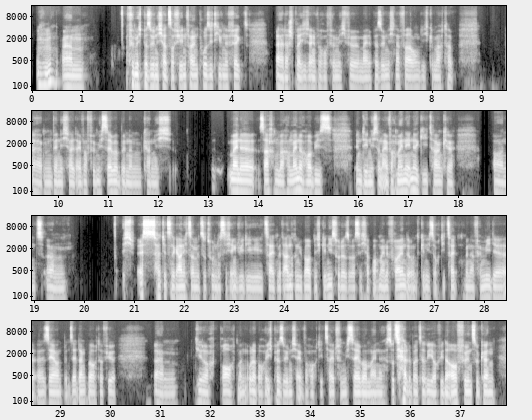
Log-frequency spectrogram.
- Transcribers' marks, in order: other background noise; other noise; laughing while speaking: "soziale"
- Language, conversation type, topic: German, podcast, Wie gehst du mit Zweifeln bei einem Neuanfang um?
